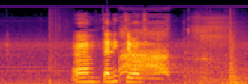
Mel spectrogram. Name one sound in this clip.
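A creature lets out harsh, shrieking cries.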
